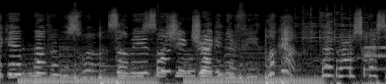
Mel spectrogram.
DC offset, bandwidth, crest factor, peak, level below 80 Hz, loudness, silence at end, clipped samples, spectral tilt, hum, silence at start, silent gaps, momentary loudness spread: under 0.1%; 19.5 kHz; 18 dB; -8 dBFS; -34 dBFS; -27 LUFS; 0 s; under 0.1%; -4.5 dB/octave; none; 0 s; none; 5 LU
